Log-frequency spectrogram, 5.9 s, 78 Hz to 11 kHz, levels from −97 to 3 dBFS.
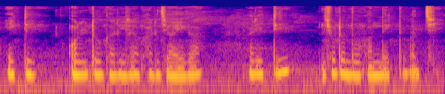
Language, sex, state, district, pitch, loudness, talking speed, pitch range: Bengali, female, West Bengal, Cooch Behar, 225 Hz, -19 LUFS, 110 wpm, 215-230 Hz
